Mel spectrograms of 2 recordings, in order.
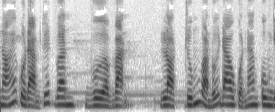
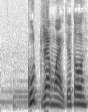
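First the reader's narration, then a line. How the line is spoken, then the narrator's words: Angry shouting. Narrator (Vietnamese): Ông tức giận gào lên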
